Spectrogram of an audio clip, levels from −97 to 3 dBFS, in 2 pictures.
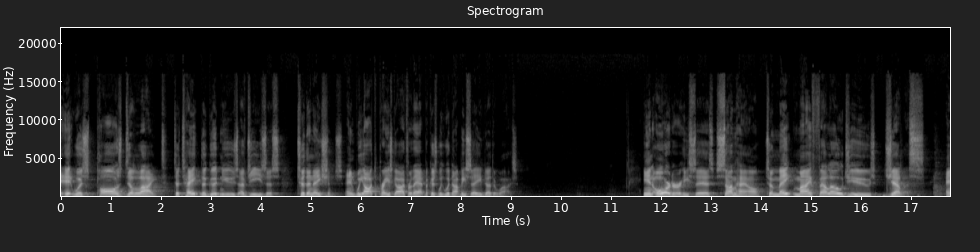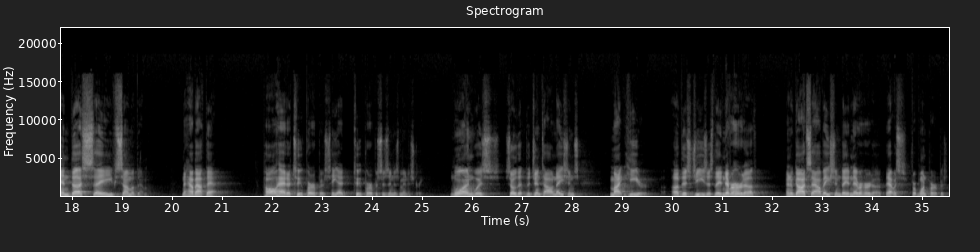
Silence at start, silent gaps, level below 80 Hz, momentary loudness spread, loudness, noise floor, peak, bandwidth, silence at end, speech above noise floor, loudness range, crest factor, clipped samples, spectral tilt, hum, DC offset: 0 s; none; -72 dBFS; 14 LU; -35 LUFS; -81 dBFS; -14 dBFS; 16.5 kHz; 0.1 s; 46 dB; 7 LU; 22 dB; under 0.1%; -4 dB/octave; none; under 0.1%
